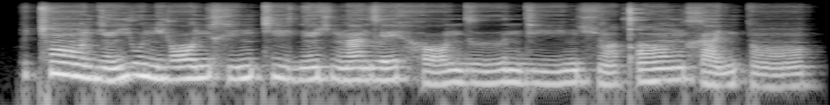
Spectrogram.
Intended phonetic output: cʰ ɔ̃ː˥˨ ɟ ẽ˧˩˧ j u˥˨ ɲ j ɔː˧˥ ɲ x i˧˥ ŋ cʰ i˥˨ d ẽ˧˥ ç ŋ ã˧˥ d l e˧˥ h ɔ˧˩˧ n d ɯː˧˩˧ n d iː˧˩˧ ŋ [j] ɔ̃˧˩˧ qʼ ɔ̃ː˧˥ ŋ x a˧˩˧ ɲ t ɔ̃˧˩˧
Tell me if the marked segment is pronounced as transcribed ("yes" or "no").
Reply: no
